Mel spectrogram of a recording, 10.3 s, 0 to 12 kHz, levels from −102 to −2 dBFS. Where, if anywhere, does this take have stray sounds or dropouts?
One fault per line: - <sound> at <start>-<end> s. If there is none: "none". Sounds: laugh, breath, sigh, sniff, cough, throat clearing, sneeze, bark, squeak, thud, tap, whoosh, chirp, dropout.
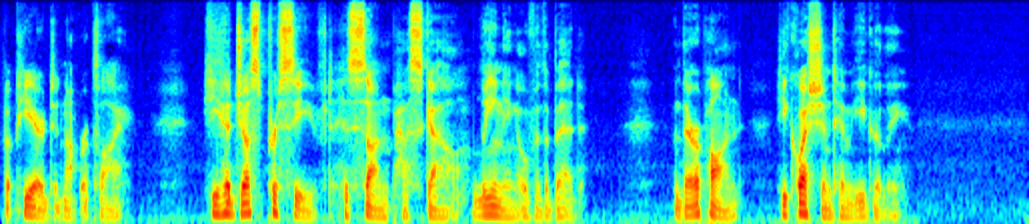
none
